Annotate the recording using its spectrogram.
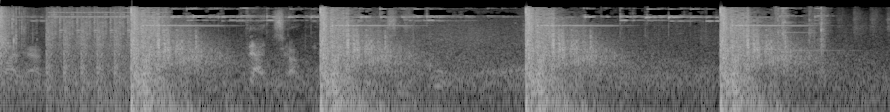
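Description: A rifle fires several loud, sharp shots.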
